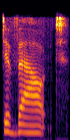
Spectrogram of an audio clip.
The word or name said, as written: devout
